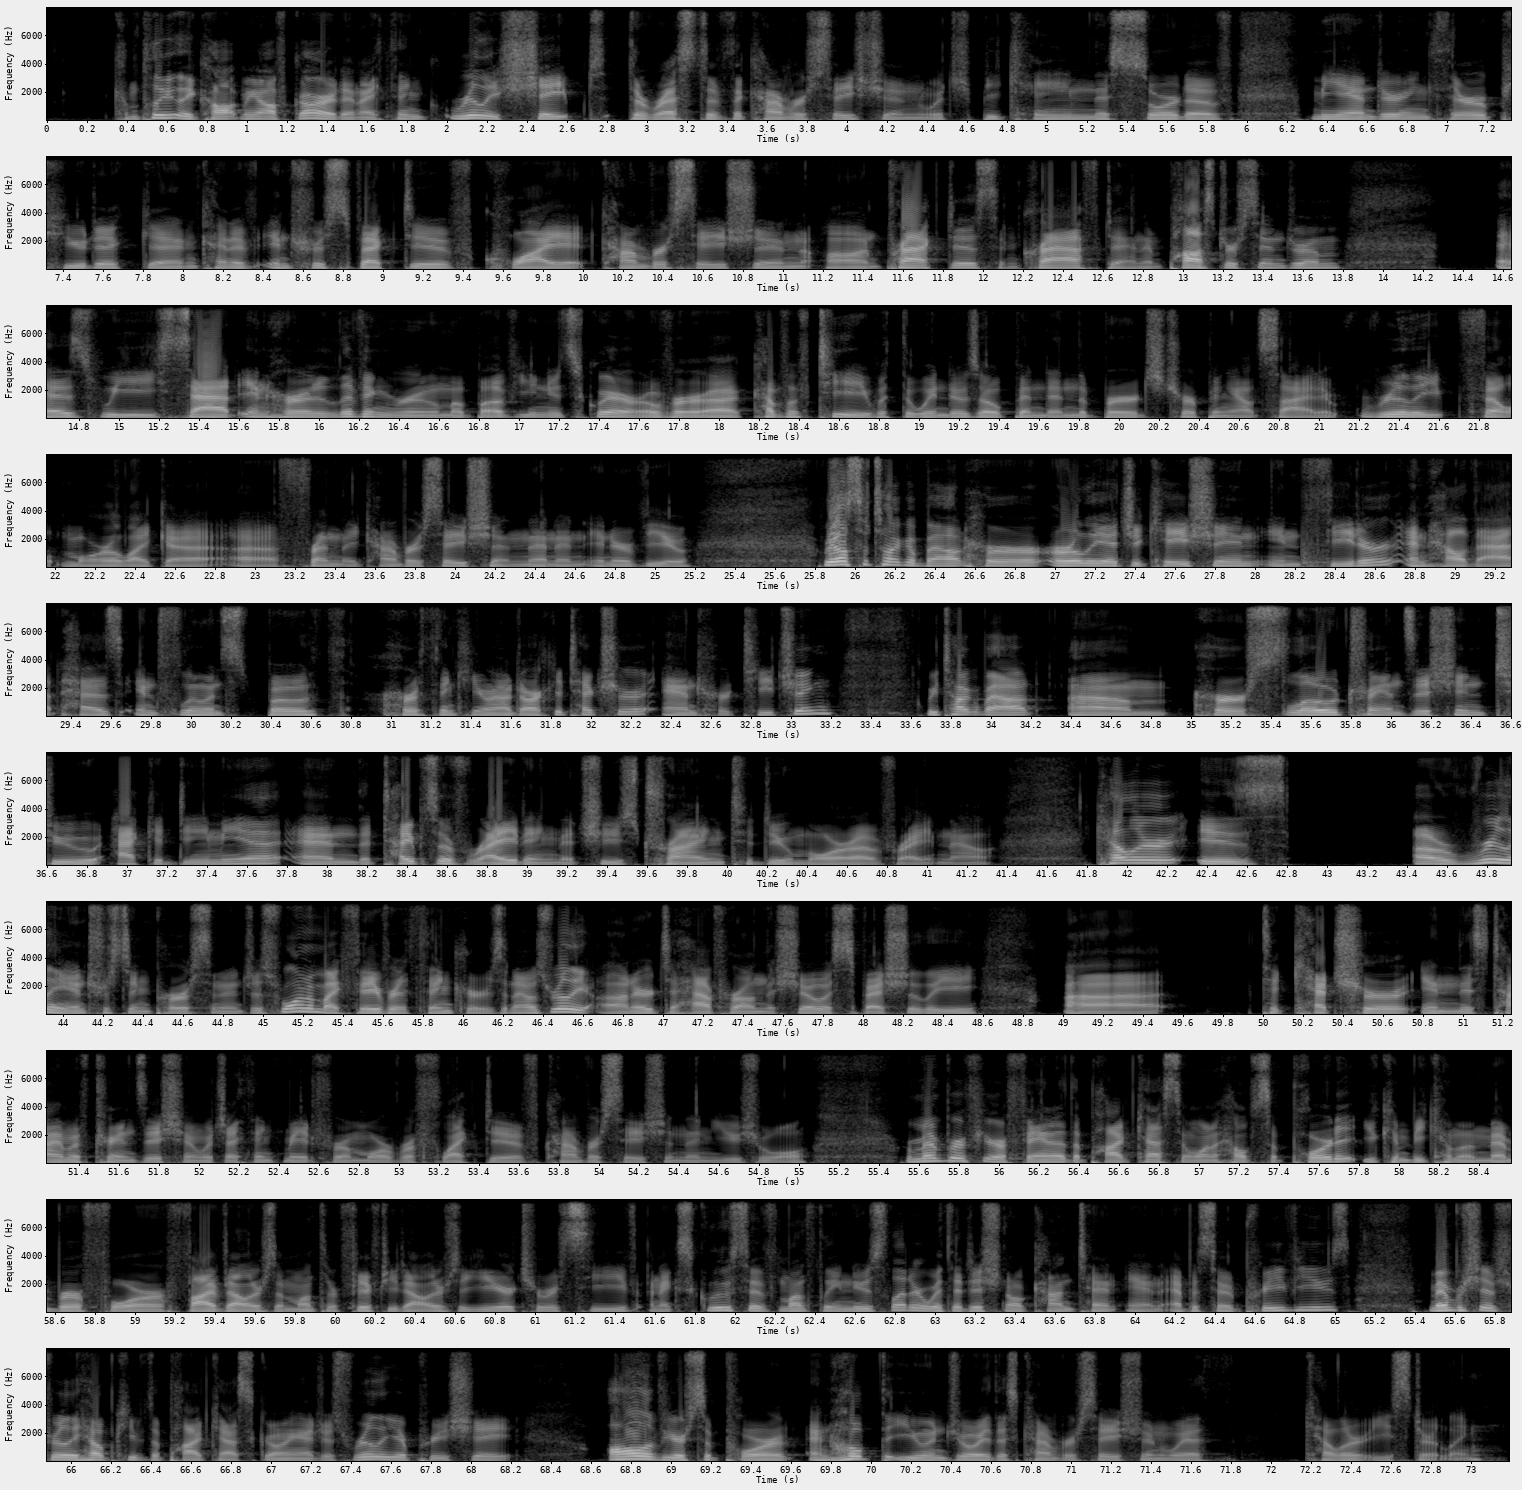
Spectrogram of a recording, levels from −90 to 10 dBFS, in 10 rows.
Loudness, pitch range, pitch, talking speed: -31 LUFS, 120-145 Hz, 130 Hz, 185 wpm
